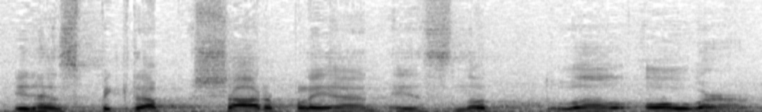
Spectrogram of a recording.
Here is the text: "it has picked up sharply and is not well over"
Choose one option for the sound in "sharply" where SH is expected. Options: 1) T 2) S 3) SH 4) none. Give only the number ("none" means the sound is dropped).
3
